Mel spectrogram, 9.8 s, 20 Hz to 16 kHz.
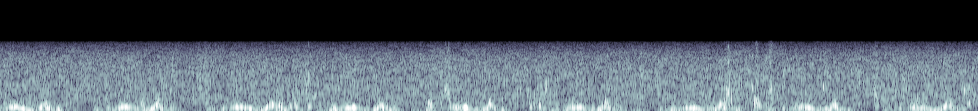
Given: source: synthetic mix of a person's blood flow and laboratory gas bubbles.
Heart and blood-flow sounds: Doppler ultrasound of blood flow; precordium
1.40-1.48 s: bubbles
1.53-1.64 s: bubbles
2.73-3.21 s: bubbles
4.25-4.38 s: bubbles
4.42-4.57 s: bubbles
5.24-5.50 s: bubbles
7.20-7.37 s: bubbles
7.44-7.79 s: bubbles
7.82-7.88 s: bubbles
8.21-8.28 s: bubbles
8.71-8.87 s: bubbles
9.03-9.07 s: bubbles
9.62-9.73 s: bubbles
From the record:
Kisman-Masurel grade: 232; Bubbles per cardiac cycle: several, 3 to 8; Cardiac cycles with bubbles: 50 to 99%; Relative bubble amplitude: moderate (0.250 to 0.450); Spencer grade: 3 (all of the cardiac periods contain showers or single bubble signals, but not dominating or overriding the cardiac motion signals); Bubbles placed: only in the low amplitude regions of the cardiac cycle

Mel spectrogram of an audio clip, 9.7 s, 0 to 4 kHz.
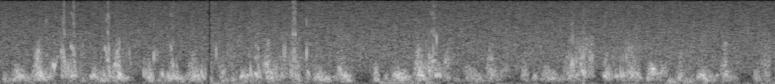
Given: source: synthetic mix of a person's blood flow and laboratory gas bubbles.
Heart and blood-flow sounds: Doppler ultrasound of blood flow; precordium
0.42-1.06 s: bubbles
1.28-1.65 s: bubbles
1.76-2.08 s: bubbles
2.12-2.25 s: bubbles
2.48-2.62 s: bubbles
2.67-2.79 s: bubbles
3.10-3.29 s: bubbles
3.41-3.77 s: bubbles
3.81-3.87 s: bubbles
5.17-5.55 s: bubbles
7.07-7.46 s: bubbles
7.51-8.02 s: bubbles
From the record:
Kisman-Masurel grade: 232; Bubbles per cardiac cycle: several, 3 to 8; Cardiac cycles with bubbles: 50 to 99%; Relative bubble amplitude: moderate (0.250 to 0.450); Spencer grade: 3 (all of the cardiac periods contain showers or single bubble signals, but not dominating or overriding the cardiac motion signals); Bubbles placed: anywhere in the cardiac cycle

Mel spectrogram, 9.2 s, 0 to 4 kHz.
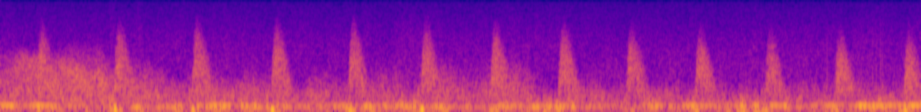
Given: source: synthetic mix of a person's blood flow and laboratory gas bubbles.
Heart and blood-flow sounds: Doppler ultrasound of blood flow; subclavian vein
no bubbles
From the record:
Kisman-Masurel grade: 000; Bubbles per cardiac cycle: 0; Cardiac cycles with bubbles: 0%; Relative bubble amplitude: no bubbles discernible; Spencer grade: 0 (complete lack of bubble signals)

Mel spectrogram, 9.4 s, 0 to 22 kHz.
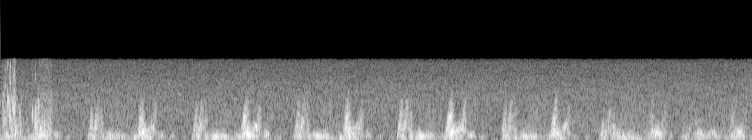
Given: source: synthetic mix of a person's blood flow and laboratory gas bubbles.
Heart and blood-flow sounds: Doppler ultrasound of blood flow; precordium
0.00-0.29 s: bubbles
0.37-0.64 s: bubbles
From the record:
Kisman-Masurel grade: 212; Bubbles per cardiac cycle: several, 3 to 8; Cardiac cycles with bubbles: 1 to 10%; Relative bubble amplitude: moderate (0.250 to 0.450); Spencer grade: 1 (occasional bubble signal discernible with the cardiac motion signal, with majority of cardiac periods free of bubbles); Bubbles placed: anywhere in the cardiac cycle

